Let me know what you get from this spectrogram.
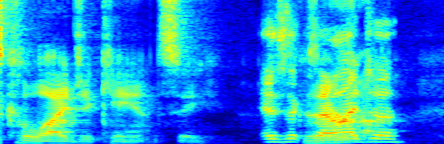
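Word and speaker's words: Kalijah Kancey: I think so because I remember that's how they announced it on the draft, and I assume they Okay, told Roger Goodell how to say it right.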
